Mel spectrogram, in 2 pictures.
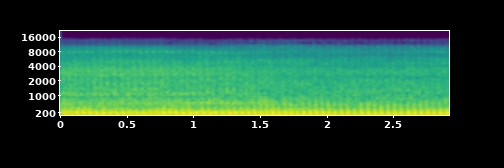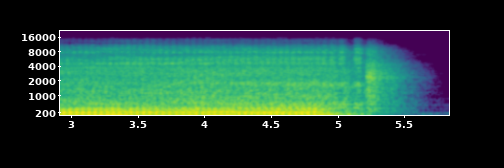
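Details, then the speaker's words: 2018 Yamaha YZ250FX, about 260 hours, which cranked but would not start, after fitting a new OEM fuel pump: steady, even fast idle with a clean, regular beat, then shut off; normal running, and the fuel pump was confirmed as the fault. "Well, there you have it, YouTubers. The problem was my fuel pump."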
